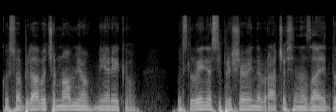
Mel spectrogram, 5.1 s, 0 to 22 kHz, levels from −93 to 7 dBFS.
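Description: From start to finish the speech sounds muffled and hoarse, with a grainy roughness and nothing above about 12.1 kHz, so a spectrogram shows a flat ceiling there across the whole clip. The likely cause is heavy Opus compression in its hybrid speech mode at a low rate, which fits roughly 12 kbps. Starved of bits, the encoder codes the lower band as speech and fills the band above it coarsely, leaving blurred, noisy texture in the spectrogram's upper region.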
